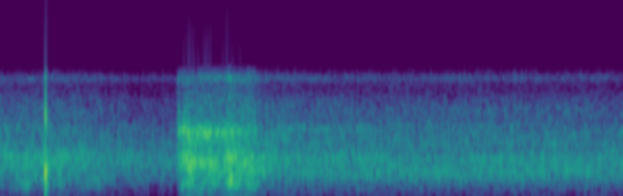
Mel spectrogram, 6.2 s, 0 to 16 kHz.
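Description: Rakovica 65 tractor's diesel engine running steadily as it pulls a disc harrow across ploughed ground. A single sharp click comes about half a second in, and a brief louder burst comes around two seconds in.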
